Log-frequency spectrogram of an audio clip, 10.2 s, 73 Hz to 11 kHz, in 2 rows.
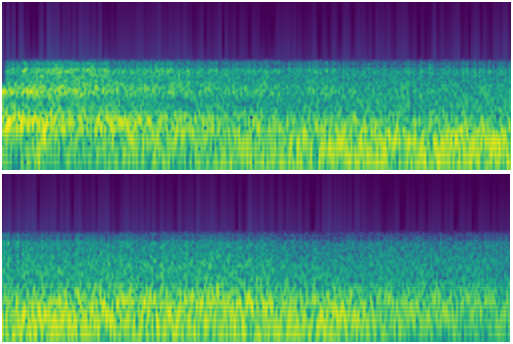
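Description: Cluster of E12-4 black-powder model rocket motors firing, picked up by a camera riding on the rocket and heard slowed down: a loud, steady rushing noise that eases slightly near the end.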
